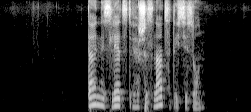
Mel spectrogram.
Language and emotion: Russian, neutral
